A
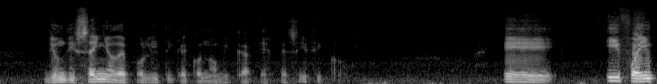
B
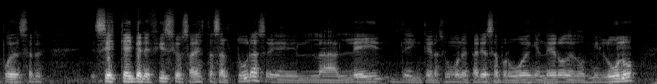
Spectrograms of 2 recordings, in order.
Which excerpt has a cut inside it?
B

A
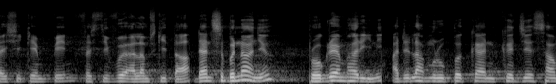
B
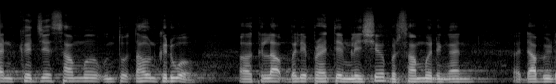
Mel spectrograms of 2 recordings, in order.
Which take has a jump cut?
A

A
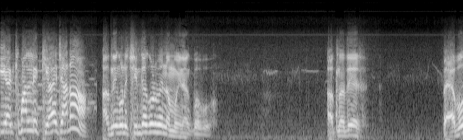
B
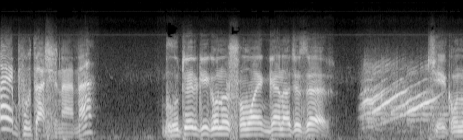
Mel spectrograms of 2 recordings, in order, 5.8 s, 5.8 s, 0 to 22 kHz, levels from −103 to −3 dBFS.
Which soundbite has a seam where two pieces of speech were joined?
A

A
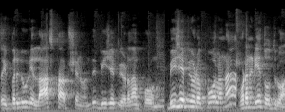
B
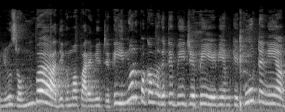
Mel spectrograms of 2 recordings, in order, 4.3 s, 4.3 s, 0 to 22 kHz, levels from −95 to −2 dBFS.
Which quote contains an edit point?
A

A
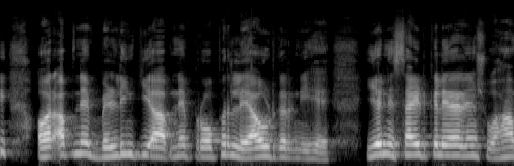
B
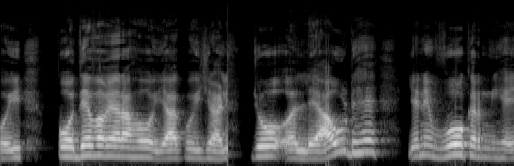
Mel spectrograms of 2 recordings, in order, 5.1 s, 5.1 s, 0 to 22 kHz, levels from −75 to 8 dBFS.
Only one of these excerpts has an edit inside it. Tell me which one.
B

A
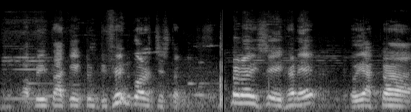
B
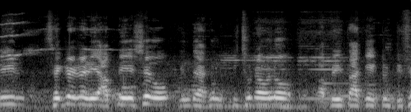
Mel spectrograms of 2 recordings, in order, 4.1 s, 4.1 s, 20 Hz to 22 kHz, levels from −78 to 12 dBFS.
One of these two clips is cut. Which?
A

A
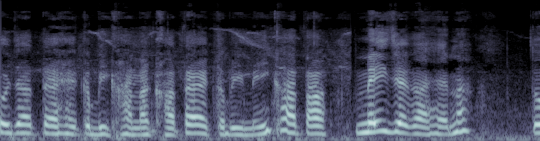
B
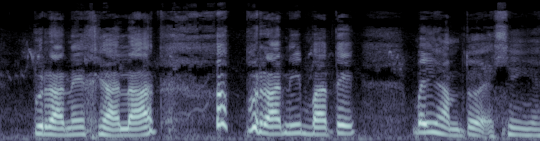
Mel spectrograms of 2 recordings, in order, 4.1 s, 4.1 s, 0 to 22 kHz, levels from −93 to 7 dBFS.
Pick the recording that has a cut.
A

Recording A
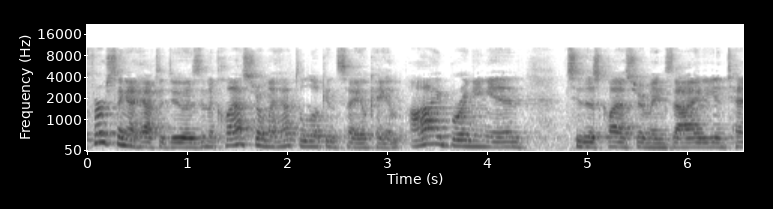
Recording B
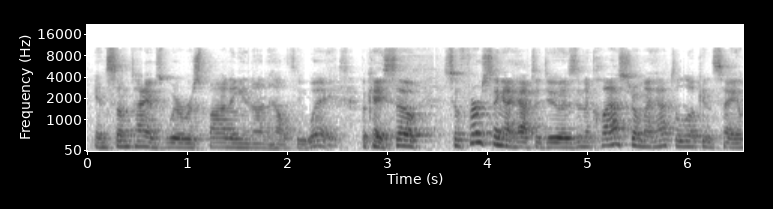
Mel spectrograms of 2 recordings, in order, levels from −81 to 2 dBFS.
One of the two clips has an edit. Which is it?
B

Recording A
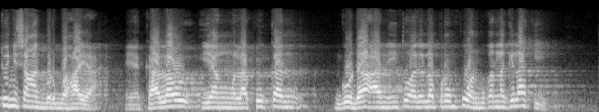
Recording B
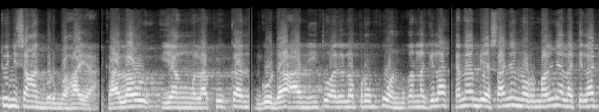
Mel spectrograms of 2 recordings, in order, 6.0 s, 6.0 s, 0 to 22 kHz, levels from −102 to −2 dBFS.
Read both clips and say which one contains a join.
B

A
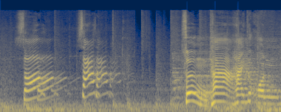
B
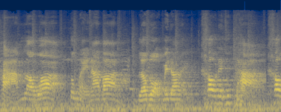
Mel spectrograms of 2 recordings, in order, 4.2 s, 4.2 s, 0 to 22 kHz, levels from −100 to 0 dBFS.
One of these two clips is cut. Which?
A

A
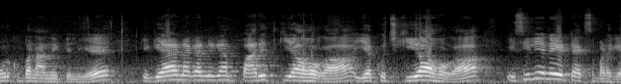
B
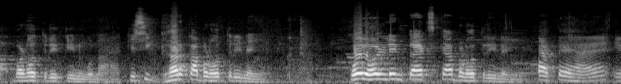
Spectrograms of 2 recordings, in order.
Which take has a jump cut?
B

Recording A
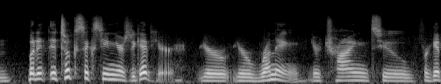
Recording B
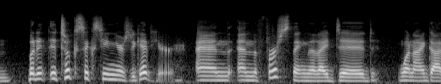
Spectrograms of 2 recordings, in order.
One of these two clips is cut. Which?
A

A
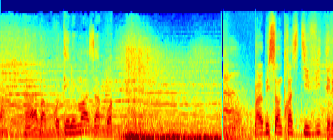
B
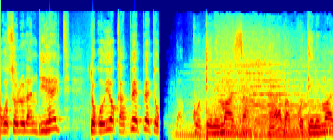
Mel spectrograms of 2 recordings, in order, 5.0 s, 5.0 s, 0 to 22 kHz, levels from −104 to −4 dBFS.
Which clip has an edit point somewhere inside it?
B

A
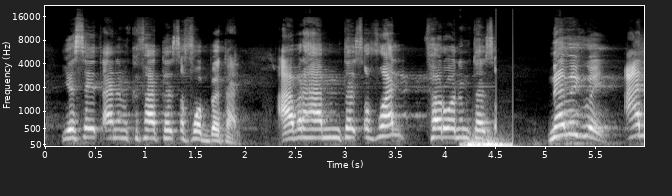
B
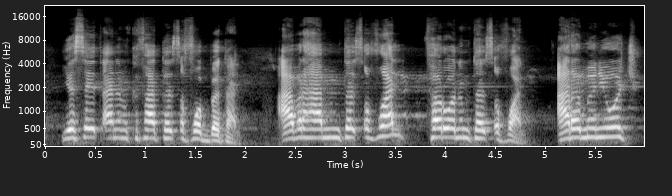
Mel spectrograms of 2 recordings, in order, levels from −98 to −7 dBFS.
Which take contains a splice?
A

